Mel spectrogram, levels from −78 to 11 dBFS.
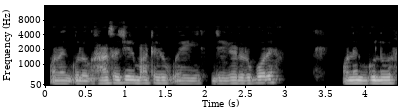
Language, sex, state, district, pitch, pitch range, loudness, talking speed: Bengali, male, West Bengal, Purulia, 130 Hz, 120-135 Hz, -20 LUFS, 165 wpm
